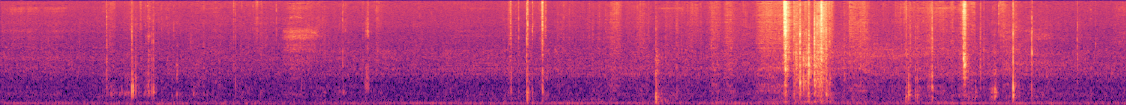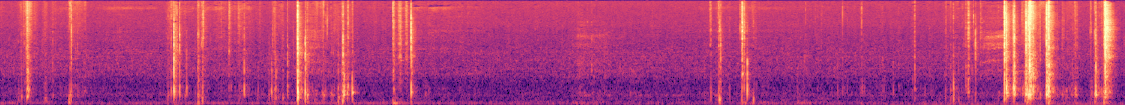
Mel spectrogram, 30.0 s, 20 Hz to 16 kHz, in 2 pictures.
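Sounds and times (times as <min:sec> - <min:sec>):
plastic containers clicking: 0:27.6 - 0:30.0.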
